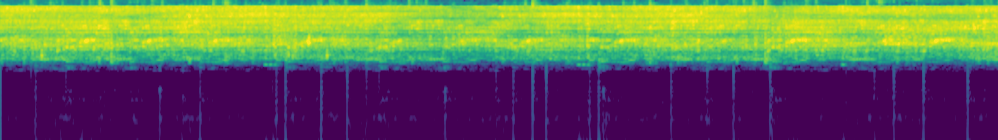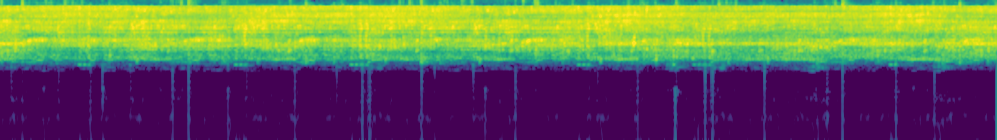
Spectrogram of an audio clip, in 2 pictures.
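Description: Carbonated spring water runs steadily over hair, a continuous bright hissing, fizzing rush with faint crackles throughout, no voices and no pauses.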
